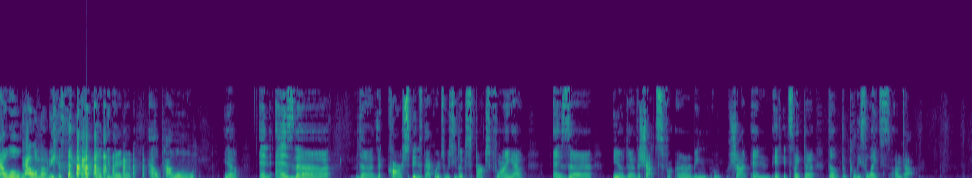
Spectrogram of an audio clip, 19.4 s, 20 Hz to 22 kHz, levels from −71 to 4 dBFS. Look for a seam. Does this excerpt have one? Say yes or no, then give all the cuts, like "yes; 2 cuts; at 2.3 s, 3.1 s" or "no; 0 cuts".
no; 0 cuts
